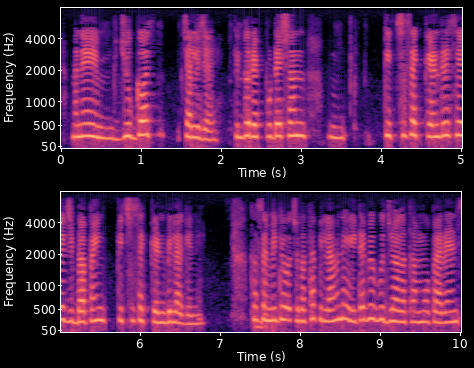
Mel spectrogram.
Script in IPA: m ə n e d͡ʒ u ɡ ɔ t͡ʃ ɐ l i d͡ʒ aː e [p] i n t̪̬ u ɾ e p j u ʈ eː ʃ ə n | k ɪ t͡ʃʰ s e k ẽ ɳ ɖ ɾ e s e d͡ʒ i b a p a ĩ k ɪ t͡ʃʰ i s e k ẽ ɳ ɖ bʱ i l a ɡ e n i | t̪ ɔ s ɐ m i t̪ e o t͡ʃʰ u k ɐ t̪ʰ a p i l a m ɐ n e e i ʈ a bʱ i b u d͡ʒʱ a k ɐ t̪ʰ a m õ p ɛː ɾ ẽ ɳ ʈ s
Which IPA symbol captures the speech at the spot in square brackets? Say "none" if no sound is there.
k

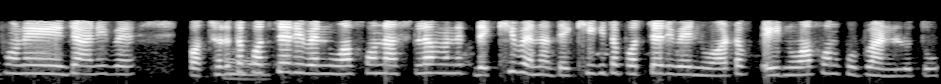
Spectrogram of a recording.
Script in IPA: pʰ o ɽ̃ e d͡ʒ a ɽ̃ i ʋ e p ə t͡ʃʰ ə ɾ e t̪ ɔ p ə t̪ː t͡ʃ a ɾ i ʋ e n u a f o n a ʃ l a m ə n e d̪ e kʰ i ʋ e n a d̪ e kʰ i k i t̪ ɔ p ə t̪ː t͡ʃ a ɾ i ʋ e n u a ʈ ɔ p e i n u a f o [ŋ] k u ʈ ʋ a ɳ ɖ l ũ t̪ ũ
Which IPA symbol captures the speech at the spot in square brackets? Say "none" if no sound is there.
n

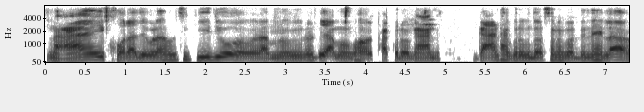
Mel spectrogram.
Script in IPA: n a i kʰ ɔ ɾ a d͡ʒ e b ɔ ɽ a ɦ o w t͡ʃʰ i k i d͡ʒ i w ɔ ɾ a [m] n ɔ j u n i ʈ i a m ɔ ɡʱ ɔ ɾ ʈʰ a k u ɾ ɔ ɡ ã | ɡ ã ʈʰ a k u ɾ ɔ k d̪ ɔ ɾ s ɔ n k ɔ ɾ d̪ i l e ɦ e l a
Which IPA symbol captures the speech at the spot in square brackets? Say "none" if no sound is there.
m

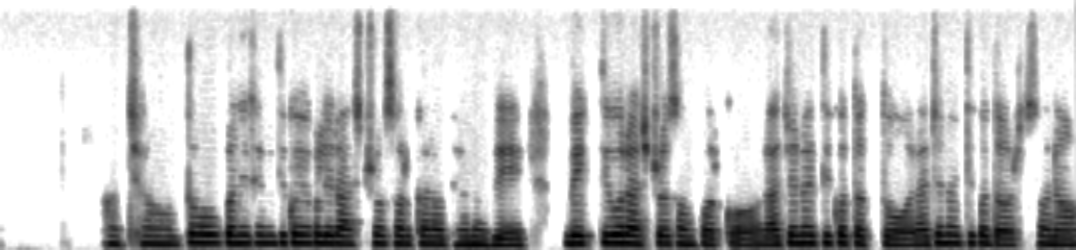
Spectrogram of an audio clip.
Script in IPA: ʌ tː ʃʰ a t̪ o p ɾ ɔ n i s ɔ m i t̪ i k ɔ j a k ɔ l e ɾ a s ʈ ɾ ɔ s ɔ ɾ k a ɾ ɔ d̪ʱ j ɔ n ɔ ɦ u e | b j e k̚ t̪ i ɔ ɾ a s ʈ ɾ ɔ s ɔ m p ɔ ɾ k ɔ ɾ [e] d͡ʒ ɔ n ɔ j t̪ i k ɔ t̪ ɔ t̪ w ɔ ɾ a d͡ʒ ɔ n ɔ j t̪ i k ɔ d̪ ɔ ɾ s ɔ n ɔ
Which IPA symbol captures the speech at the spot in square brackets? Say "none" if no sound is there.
a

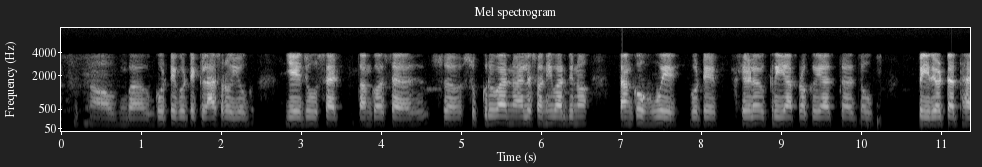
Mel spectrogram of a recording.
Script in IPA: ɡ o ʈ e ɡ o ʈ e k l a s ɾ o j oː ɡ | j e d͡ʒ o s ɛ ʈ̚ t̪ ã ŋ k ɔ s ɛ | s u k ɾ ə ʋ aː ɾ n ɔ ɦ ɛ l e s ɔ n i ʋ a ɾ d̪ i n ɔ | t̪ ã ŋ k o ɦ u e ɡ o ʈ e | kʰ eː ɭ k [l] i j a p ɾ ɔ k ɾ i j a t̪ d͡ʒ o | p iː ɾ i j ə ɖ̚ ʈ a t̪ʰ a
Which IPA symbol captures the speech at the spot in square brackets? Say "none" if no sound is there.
ɾ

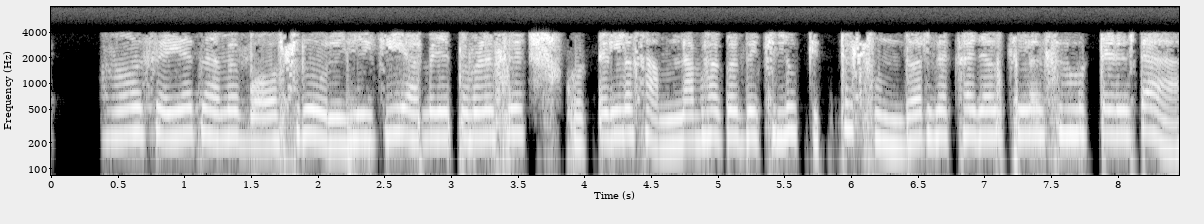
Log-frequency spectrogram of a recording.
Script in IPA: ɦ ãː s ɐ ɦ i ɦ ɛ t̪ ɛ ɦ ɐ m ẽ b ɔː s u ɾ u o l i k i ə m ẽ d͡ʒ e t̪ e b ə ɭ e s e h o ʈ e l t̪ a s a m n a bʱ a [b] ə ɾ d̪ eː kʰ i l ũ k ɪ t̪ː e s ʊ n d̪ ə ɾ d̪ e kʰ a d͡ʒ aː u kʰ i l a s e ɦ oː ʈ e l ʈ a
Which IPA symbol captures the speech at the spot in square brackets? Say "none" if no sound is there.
ɡ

